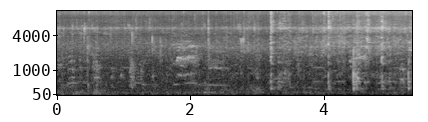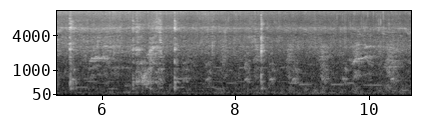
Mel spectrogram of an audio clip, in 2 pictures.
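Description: Chopped onion and chili hit hot oil and are stirred in a pan, a close sizzle broken by sharp spatula scrapes and knocks, with chickens clucking faintly in the background.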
